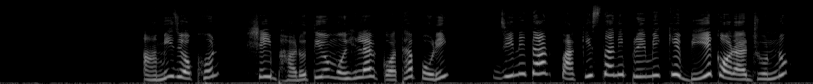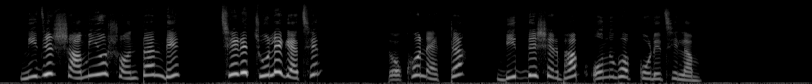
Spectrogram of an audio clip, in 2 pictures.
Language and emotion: Bengali, disgusted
